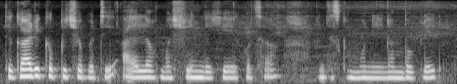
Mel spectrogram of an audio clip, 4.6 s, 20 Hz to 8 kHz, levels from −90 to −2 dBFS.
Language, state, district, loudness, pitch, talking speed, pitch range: Nepali, West Bengal, Darjeeling, -18 LUFS, 180 Hz, 185 wpm, 175-200 Hz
